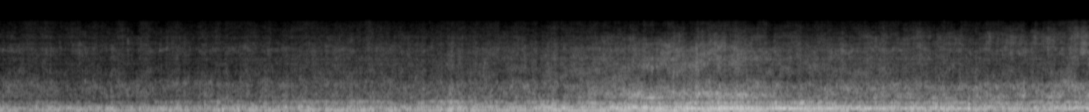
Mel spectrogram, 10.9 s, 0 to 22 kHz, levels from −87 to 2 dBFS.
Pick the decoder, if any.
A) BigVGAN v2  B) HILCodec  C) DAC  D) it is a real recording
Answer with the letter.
B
